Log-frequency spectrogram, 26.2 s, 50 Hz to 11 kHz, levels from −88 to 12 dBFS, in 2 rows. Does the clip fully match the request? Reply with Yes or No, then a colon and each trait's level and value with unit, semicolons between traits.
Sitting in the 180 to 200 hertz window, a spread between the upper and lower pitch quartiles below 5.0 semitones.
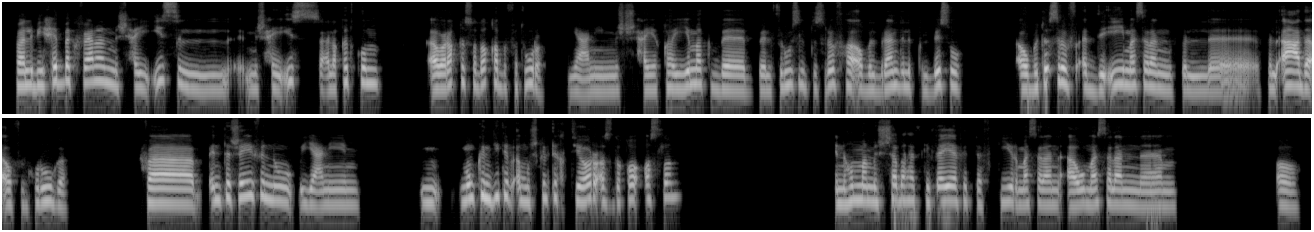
Yes: high, 190 Hz; average, 3.7 semitones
